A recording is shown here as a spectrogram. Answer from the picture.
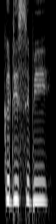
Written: kwdi swbi

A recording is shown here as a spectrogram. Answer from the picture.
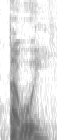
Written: tawui

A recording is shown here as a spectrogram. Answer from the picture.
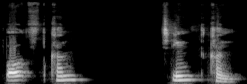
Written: botz tqan - chintqan

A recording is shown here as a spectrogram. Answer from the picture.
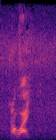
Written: rawai

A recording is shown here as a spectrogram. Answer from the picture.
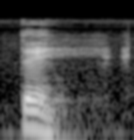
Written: teiby

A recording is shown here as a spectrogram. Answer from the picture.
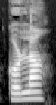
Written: korlañ

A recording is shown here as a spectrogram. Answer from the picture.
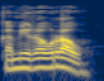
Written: kamiraurau

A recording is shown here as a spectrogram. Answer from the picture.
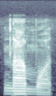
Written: namut

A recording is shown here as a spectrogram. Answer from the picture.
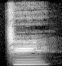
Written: cíi

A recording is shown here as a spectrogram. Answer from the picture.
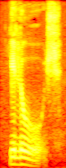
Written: gyiluzh

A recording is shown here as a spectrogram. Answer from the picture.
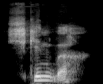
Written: xkynbaj

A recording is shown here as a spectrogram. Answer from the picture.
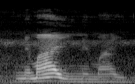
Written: nemai

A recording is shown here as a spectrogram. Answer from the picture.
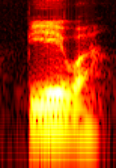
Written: piewa

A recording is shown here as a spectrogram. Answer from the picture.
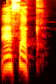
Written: asak

